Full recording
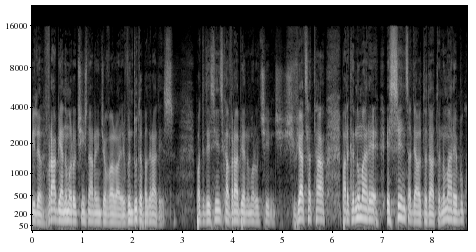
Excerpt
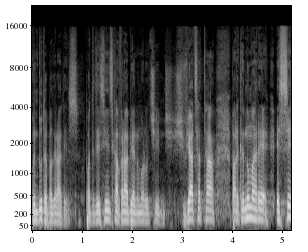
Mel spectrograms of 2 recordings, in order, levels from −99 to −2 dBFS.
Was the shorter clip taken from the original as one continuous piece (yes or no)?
no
